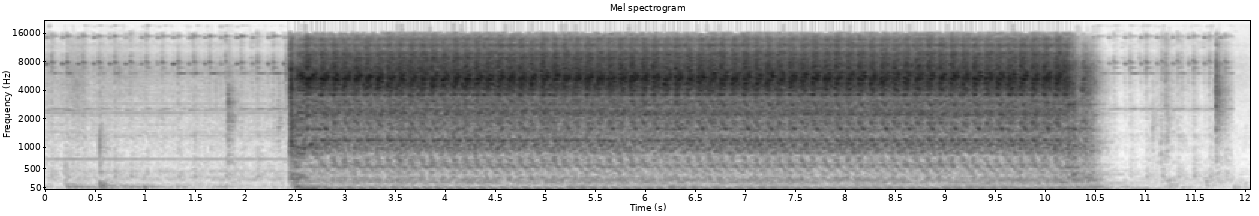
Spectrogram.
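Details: 1984 Bertone X1/9 with engine back from the shop and new fuel pump holding about 36 PSI, spark confirmed; about eight seconds of even cranking, roughly three beats a second, no firing. Later diagnosed: three bad fuel injectors.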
